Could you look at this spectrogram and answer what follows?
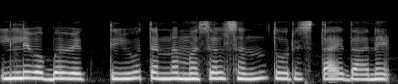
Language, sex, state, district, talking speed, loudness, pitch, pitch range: Kannada, female, Karnataka, Bidar, 120 wpm, -11 LUFS, 260 Hz, 255-275 Hz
